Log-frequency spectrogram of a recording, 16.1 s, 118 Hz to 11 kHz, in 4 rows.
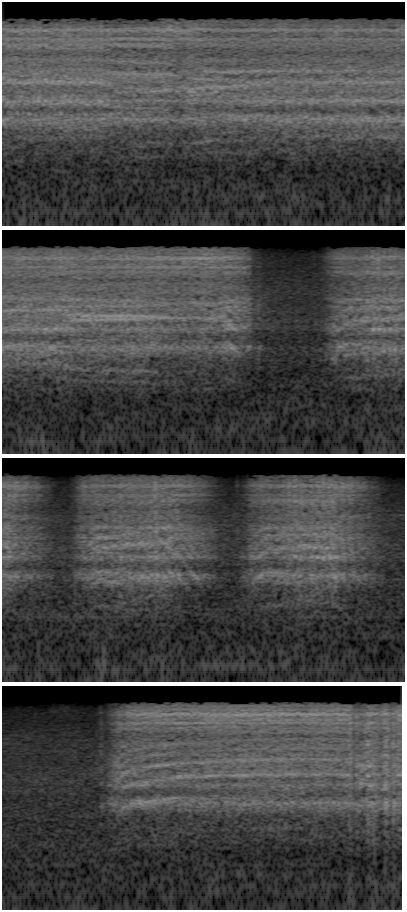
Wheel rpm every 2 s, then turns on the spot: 160, 160, 160, 80, 90, 70, 40, 160.
none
